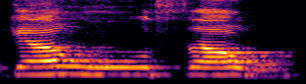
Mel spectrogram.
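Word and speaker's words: الكوثر: Inna a'tainakal kautsar. Tsar tebal.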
